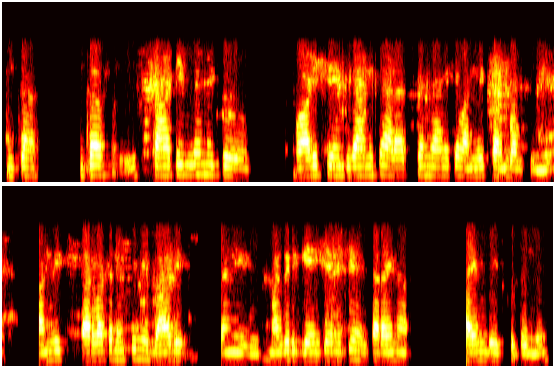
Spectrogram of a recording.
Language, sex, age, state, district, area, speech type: Telugu, male, 18-30, Andhra Pradesh, Palnadu, urban, conversation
